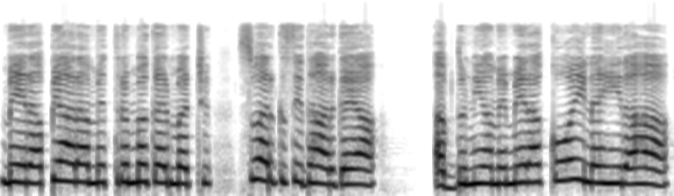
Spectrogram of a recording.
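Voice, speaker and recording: A crafty tortoise friend, high-voiced and slow-spoken. He is part of a storybook audio play, recorded dry and close. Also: expressive, dry recording. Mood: fake grieving.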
